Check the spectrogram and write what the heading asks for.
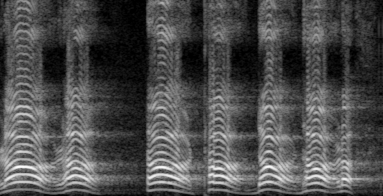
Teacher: तो वे वर्ड मूर्धन्य आते हैं जिनको बोलने में जिह्वा मुड़ती है। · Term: मूर्धन्य व्यंजन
